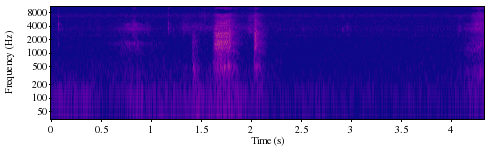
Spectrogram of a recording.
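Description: Near silence: room tone with a few faint, brief clicks a little over a second in, then dead quiet.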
